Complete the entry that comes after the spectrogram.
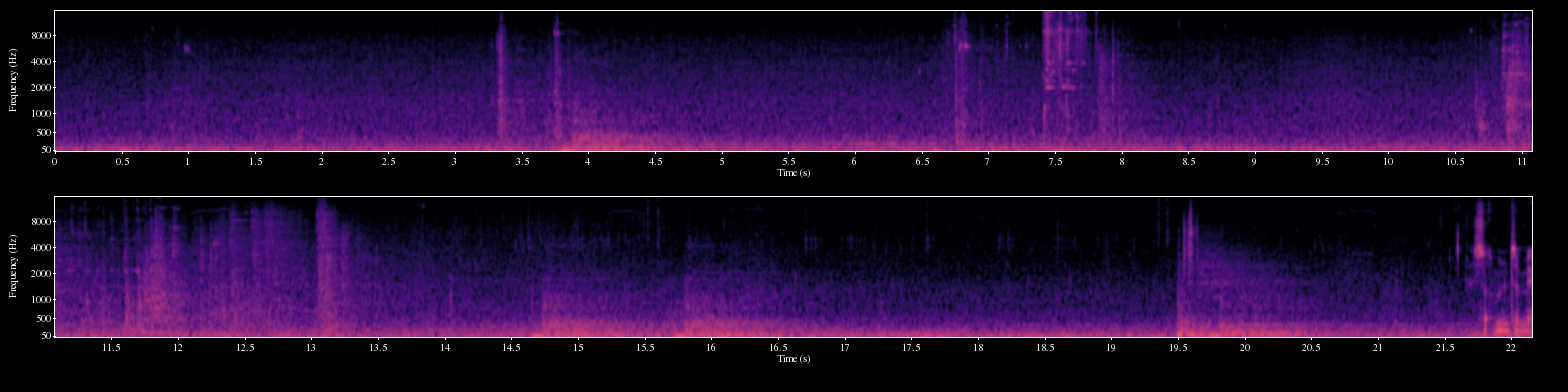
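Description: Electric crackling from a lightning-enchanted mace in modded Skyrim Special Edition, with several loud bursts of sizzling, thunder-like arcing spread over a steady game background.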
